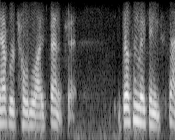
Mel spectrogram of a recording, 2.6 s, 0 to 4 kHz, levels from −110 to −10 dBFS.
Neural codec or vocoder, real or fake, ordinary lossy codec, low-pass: vocoder, 44.1 kHz, 80 mel bands, Vocos; fake; Opus, 16 kbps; 3.6 kHz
